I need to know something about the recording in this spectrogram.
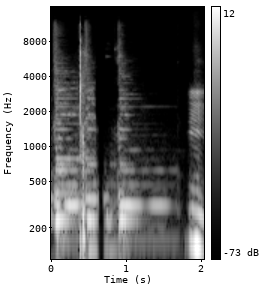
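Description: Acoustic guitar strummed once about half a second in, its chord ringing and dying away. A voice briefly starts up near the end.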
